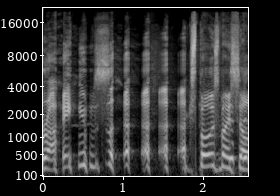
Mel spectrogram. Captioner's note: laughing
